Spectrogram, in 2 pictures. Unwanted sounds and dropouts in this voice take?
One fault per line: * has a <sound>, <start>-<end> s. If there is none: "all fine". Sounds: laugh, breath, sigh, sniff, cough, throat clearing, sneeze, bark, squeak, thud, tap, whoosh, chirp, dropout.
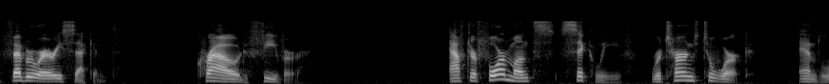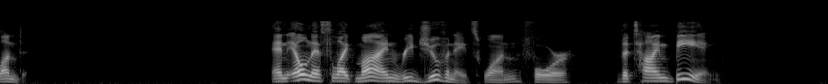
all fine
